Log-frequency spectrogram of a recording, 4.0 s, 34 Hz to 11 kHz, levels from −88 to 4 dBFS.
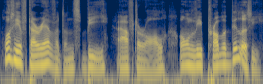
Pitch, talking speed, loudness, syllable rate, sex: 120 Hz, 135 wpm, -18 LUFS, 5.1 syllables/s, male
